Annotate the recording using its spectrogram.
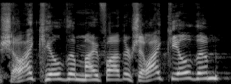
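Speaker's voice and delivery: high-pitched, keen questioning; eager king. A narrator's reading. King of Israel begs Elijah to let him strike, high and eager. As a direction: ask it like begging for permission.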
